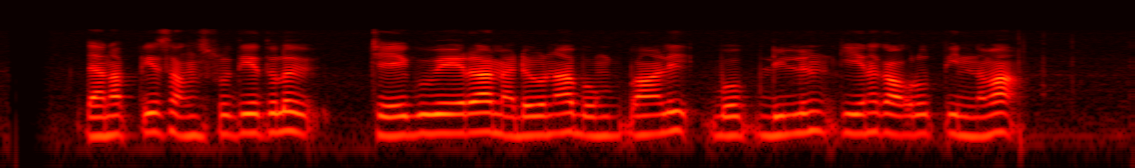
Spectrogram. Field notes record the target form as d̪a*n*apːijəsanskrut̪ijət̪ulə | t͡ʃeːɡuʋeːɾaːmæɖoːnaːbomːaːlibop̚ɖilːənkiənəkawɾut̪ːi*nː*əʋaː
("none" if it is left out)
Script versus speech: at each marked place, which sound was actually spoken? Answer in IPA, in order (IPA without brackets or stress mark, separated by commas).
n, nː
